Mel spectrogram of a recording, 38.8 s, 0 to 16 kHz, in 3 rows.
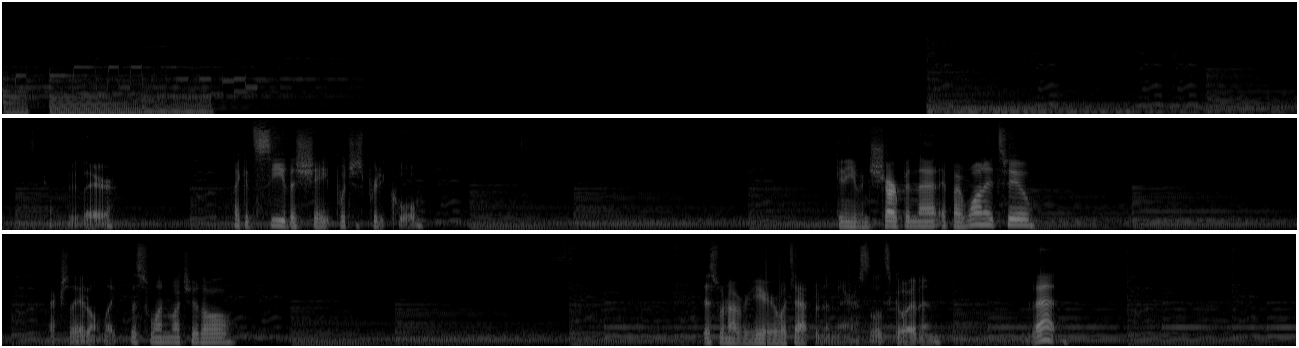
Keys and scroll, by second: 24.5 s, 27.5 s, 29.0 s, 35.0 s, 37.1 ctrl+z.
